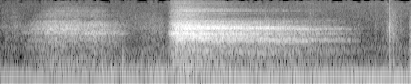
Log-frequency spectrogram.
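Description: A man breathes in softly, then lets out a long sigh that fades away over about two seconds.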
